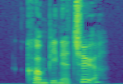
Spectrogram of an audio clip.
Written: kombinatør

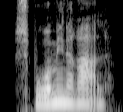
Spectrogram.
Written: spormineral

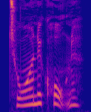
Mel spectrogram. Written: tornekrone

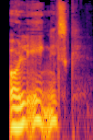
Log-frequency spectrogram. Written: oldengelsk

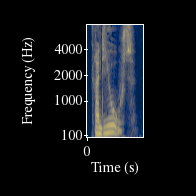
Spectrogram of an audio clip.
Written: grandios

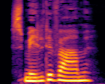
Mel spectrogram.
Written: smeltevarme

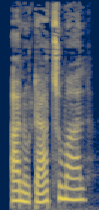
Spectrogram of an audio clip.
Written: anno

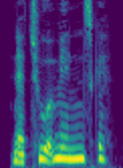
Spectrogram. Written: naturmenneske

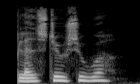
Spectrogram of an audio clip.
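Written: bladstøvsuger

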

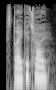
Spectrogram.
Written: strikketøj

